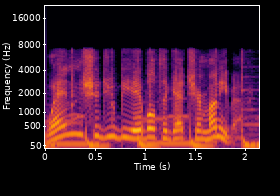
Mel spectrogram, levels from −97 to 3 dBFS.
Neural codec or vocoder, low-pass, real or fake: none; 7.2 kHz; real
